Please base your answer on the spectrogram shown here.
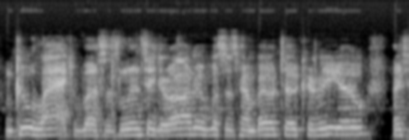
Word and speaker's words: Humberto Carrillo: It's champion Drew Gulak versus Lince Dorado versus Humberto Carrillo.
